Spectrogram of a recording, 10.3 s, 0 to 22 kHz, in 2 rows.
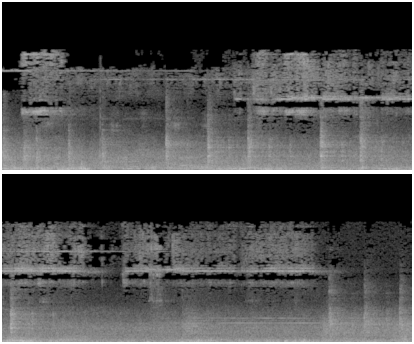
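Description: A Class 197 diesel multiple unit runs in slowly over the station points: steady running noise, with sharp wheel clicks over the rail joints and a thin, high wheel squeal from about three seconds in until near the end.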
